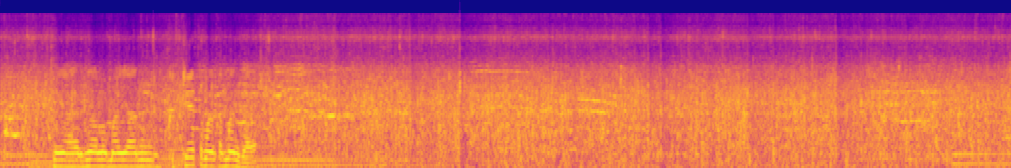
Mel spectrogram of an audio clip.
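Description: Rainwater trickles along a muddy channel.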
